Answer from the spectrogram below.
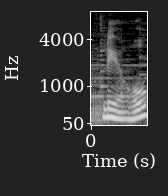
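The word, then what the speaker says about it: liu (柳): Meanwhile, an easier and perhaps more modern interpretation is that, in Mandarin, the pronunciation of the willow tree, liu, sounds very similar to the character liu, which means asking someone to stay.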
